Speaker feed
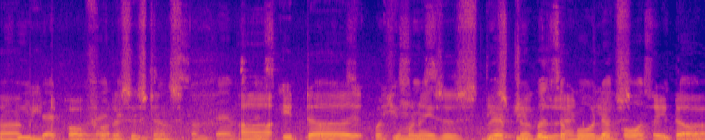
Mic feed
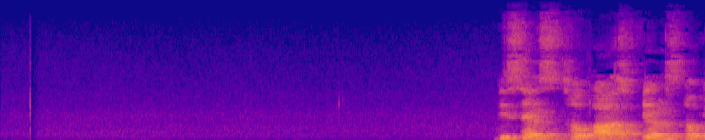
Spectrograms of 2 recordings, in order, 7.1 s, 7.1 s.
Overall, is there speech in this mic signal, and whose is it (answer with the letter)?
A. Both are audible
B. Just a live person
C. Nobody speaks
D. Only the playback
B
